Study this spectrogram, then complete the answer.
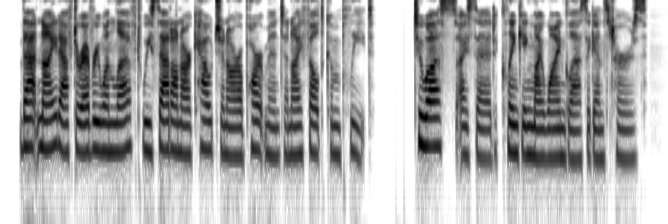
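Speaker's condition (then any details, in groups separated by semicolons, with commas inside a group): No condition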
